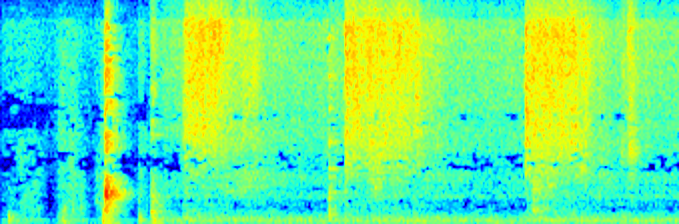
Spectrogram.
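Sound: water running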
